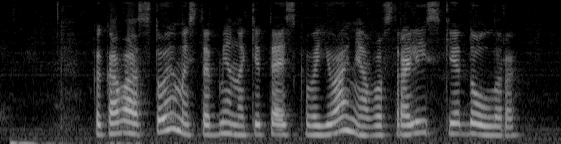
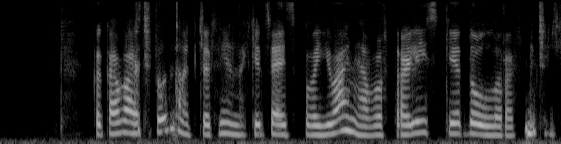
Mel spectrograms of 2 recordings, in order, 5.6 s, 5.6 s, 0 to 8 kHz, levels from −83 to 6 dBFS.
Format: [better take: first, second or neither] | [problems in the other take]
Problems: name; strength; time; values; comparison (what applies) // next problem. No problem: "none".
first | noise reduction (neural diffusion model UNIVERSE++)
